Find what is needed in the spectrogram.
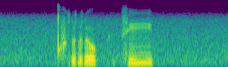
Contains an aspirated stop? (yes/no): yes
